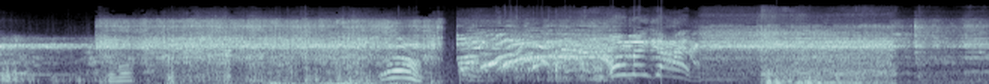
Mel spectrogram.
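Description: Voices from played-back fail video clips: people shouting and exclaiming over a steady background hiss, with a brief cut about halfway through where one clip gives way to the next.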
